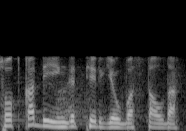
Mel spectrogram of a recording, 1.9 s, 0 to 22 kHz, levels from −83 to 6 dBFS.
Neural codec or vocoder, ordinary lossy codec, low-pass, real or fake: none; none; 3.6 kHz; real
